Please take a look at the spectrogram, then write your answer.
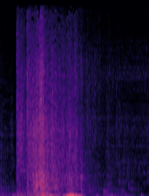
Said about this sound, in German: Plötzlich kam das Osterhasenauto und fuhr mitten durch die Pfütze. Dabei wurden die beiden Tropfen durch die Luft geschleudert und in den Gully gespült.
